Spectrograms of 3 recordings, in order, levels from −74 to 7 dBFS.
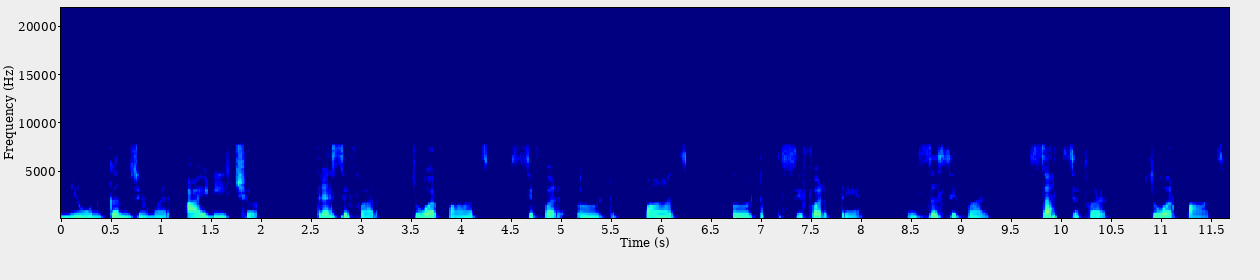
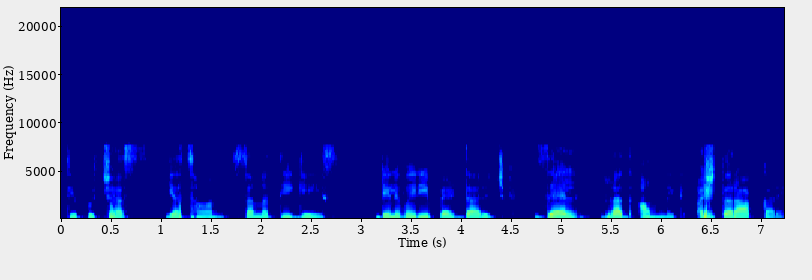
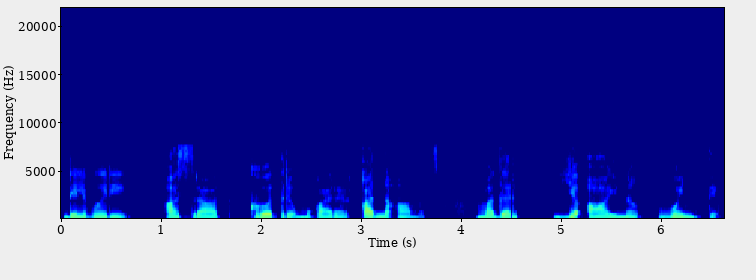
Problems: low volume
